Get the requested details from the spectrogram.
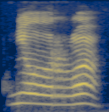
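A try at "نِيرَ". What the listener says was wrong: Niro. melafalkan gini. Niuro. Yang saya dengar Bunda tuh membunyikannya seperti ini bunyinya. Niuro. Tapi artinya niro. Niro. Oke, kita getarkan ro-nya dengan jelas dulu aja. R-nya digetarkan dengan jelas dulu aja Bunda.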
